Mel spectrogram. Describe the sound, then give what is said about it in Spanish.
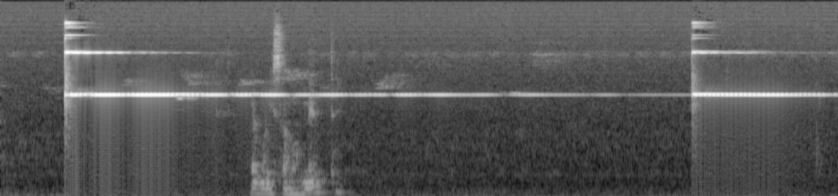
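Tingsha cymbals are struck twice, several seconds apart, to begin harmonizing body, mind, spirit, emotions and energy; each strike a bright, high metallic ding whose steady shimmering tone rings on throughout. A voice speaks briefly between the strikes. “Vamos a iniciar armonizando nuestro, nuestro cuatro cuerpos, la mente, el espíritu, las emociones y nuestra energía a través del sonido de las tinchas.”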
